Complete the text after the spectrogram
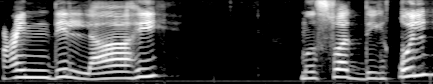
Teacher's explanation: صاد ہے حروف مستعلیہ میں سے، ہمیشہ اور ہر حالت میں پر یعنی موٹا پڑھا جاتا ہے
